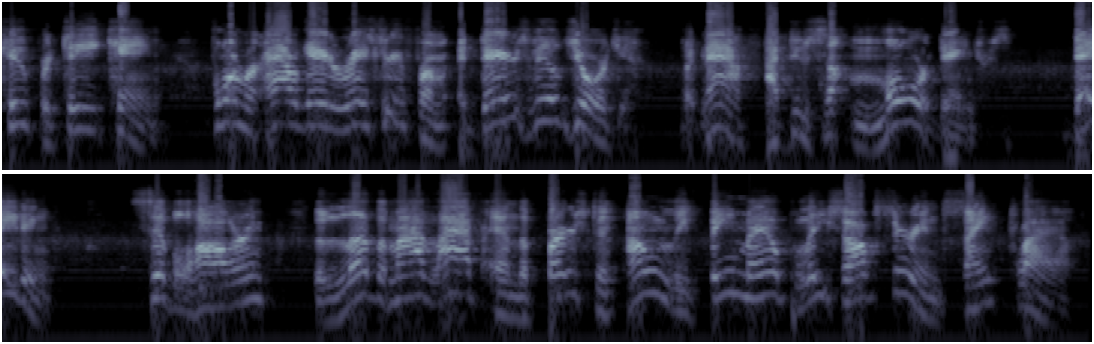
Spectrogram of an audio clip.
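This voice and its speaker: An actor playing an excitable, lovestruck former alligator racer in a radio comedy. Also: male voice, high-pitched, normal speed, gravelly, slightly rough, full character voice, low-quality recording. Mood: eager, smitten.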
